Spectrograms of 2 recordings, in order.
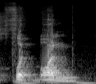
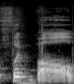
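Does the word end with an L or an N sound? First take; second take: N; L. First: The word ends with an N sound. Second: The word ends with an L sound.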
